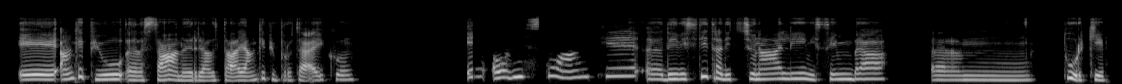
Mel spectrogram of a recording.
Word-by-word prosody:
e 225 0 +6
anche 280 +10 +1
più, 225 0 -1 0.2
uhm, 200 -1 -1
sano 200 0 +3
in 185 - 0
realtà, 185 0 0
e - - +2
anche 205 +9 -1
più 225 -5 -8
proteico. 210 +3 -3 1.1
E - - -1 0.2
ho 295 +3 +1
visto 355 +4 -1
anche, 360 +4 -3
ehm, 240 -3 -3
dei 240 +2 +3
vestiti 245 +10 +2
tradizionali, 255 0 0
mi 230 -3 0
sembra, 245 +2 0 0.4
ehm, 205 -1 -3 0.3
turchi. 205 -7 +1
230 Hz, 125 wpm, -23 LUFS, 205-265 Hz, 1.1 s, e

